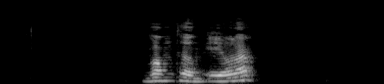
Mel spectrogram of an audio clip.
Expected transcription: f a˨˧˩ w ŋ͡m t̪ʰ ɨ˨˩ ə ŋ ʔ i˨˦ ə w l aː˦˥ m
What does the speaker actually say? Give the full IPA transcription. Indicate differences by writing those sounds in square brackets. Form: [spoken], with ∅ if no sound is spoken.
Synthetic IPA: [v] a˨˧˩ w ŋ͡m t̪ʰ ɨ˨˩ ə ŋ ʔ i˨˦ ə w l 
